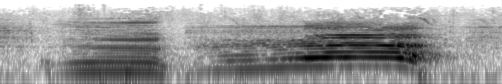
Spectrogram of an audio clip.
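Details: A cow in a cow barn gives two deep, drawn-out moos, the second longer and rising slightly in strength.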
